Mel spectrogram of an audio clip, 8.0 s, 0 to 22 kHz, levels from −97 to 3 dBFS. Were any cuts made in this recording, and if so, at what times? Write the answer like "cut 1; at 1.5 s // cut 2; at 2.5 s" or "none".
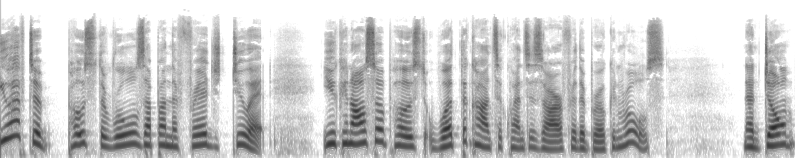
none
